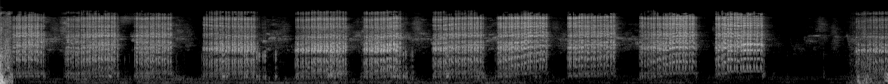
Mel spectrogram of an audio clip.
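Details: Puerto Rican parrots heard in a mountain coffee farm in the Puerto Rico countryside give loud, harsh, raspy screeches in a steady series of about a dozen half-second bursts, with brief gaps between them.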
